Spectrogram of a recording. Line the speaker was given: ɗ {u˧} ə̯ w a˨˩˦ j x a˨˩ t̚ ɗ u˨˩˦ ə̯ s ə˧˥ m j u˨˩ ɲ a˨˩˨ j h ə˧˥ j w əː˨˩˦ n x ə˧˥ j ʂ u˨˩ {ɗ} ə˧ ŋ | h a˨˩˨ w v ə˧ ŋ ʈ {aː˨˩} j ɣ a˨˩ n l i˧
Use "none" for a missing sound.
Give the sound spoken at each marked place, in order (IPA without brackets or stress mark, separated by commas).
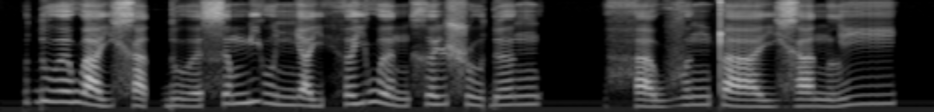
u˧, ɗ, aː˨˩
